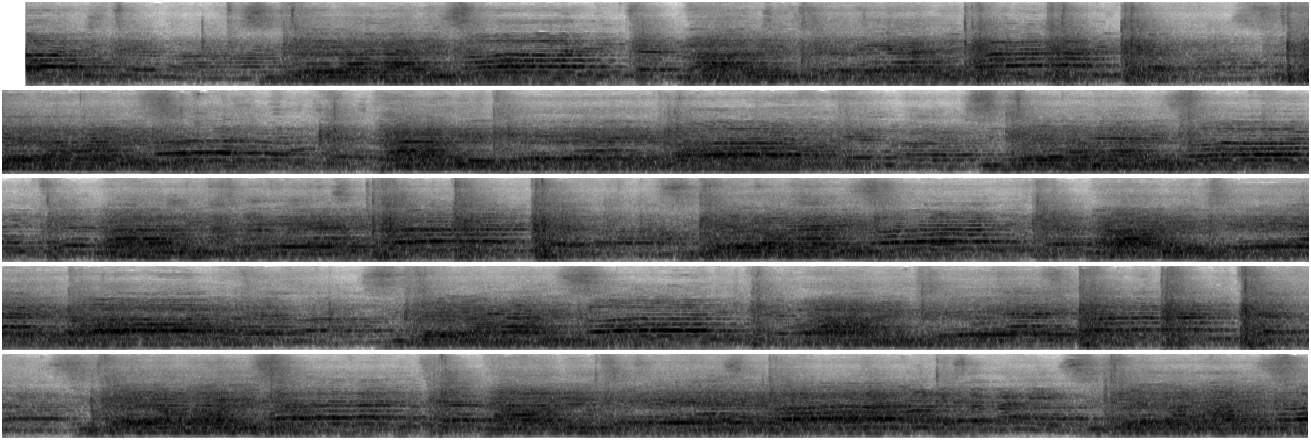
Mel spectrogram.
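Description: A group of schoolchildren singing together unaccompanied, with hand claps and thuds mixed in.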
